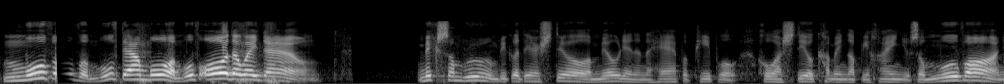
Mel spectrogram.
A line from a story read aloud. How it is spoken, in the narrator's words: officers yelling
